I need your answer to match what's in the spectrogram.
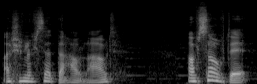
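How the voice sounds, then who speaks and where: A man's voice: medium pitch, lively intonation, normal speed, faint music behind, natural voice. The Doctor, a whimsical sleuth voiced by a man. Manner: chatty and whimsical. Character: the Doctor, eccentric time-travelling male sleuth. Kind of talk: fan audio drama acting.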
